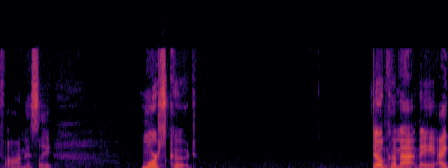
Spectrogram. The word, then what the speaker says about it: Morse: message is for the Morris code or not Morris. I keep saying Morris. Mor uh Morse. I've I've said it wrong my whole life, honestly. Morse code.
